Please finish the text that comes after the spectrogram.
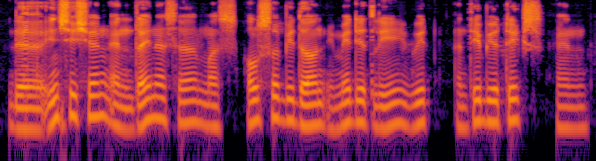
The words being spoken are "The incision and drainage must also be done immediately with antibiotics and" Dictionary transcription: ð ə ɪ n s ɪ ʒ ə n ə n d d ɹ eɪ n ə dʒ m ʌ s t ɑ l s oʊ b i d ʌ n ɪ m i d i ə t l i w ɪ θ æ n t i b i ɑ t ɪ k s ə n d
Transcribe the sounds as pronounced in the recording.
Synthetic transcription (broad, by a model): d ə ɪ n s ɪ ʃ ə n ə n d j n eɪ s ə m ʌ s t ɑ l s oʊ b i d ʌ n ɪ m i d i ə t l i w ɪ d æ n t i b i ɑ t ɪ k s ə n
